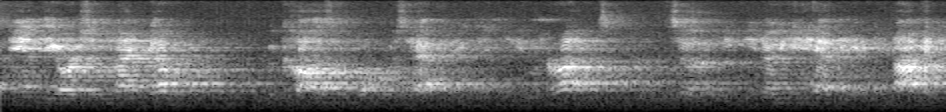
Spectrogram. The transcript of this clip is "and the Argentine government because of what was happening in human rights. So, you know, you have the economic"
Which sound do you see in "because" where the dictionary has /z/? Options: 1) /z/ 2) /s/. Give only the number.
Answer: 1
